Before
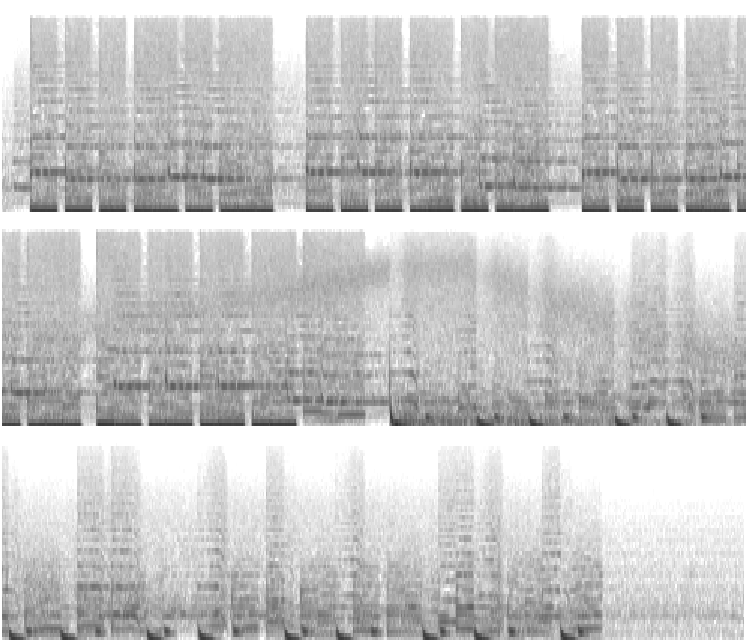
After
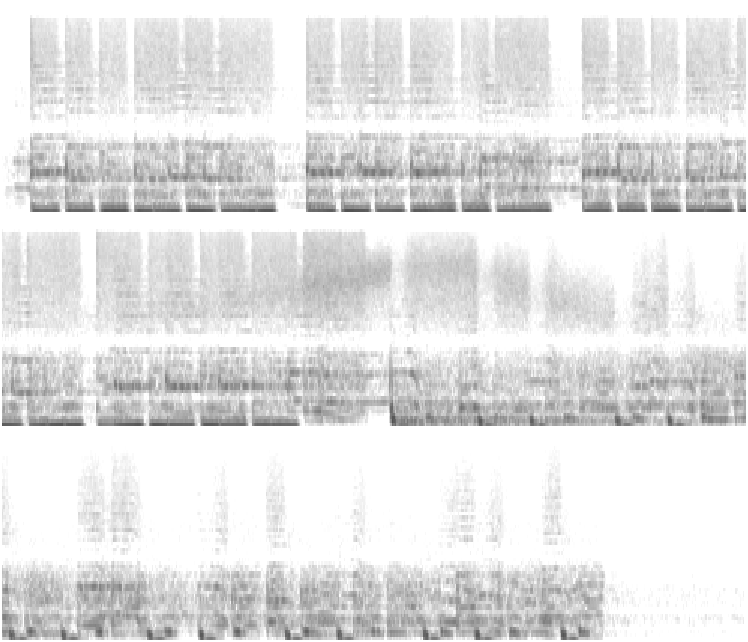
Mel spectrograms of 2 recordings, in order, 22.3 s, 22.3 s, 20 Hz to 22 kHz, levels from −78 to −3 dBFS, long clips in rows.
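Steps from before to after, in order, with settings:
in parallel at +0.5 dB: downward compressor 5 to 1, threshold −34 dBFS, peak gain reduction 11.5 dB
on the sum: phaser with its sweep stopped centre 380 Hz, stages 8
bit-depth reduction 8 bits, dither none
chorus effect 1.3 Hz, delay 16.5 ms, depth 4.4 ms
multiband upward and downward expander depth 70%
level −6 dB

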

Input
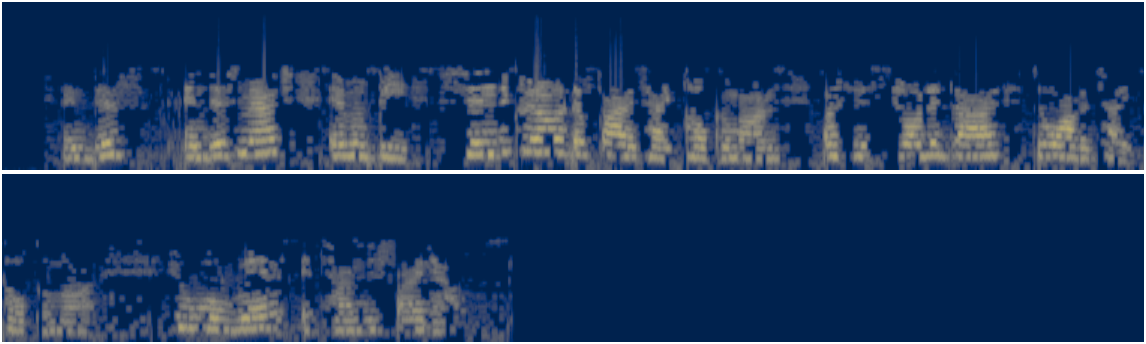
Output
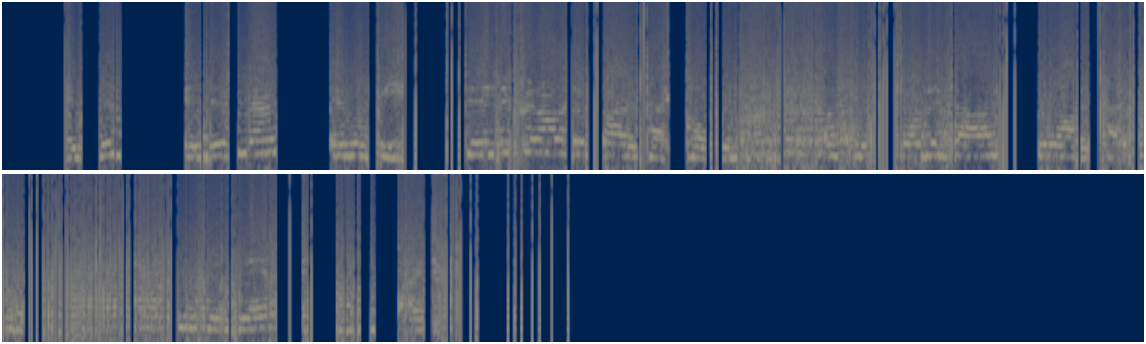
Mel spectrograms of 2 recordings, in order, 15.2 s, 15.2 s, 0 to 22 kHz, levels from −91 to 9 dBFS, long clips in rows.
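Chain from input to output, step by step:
low-shelf EQ 120 Hz −10 dB
noise reduction from a noise print of the clip's start 16 dB
parametric band 1,600 Hz +2.5 dB 0.53 octaves
feedback delay with all-pass diffusion 1,893 ms, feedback 50%, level −12.5 dB
brickwall limiter −22 dBFS, peak gain reduction 10 dB
rotating-speaker cabinet horn 8 Hz, later 1 Hz, at 0:00.54
bit-depth reduction 6 bits, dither none
envelope flattener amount 100%
level −5.5 dB

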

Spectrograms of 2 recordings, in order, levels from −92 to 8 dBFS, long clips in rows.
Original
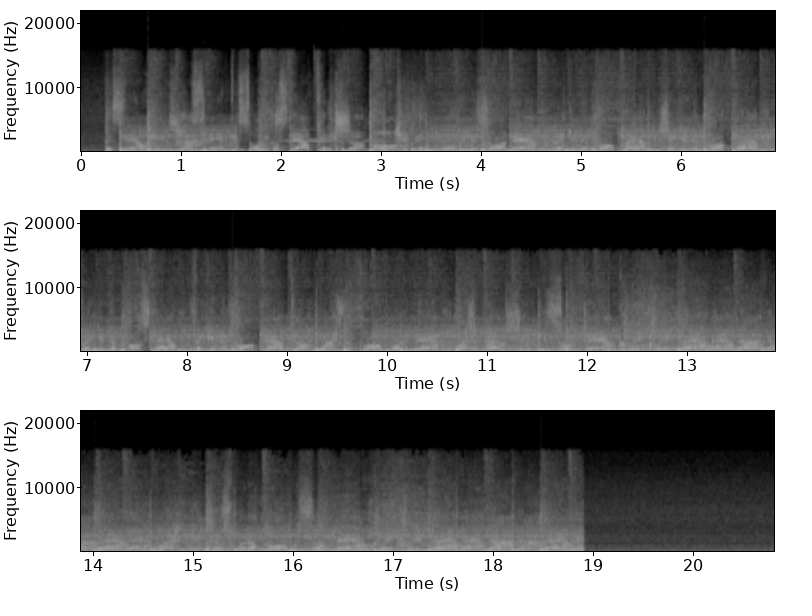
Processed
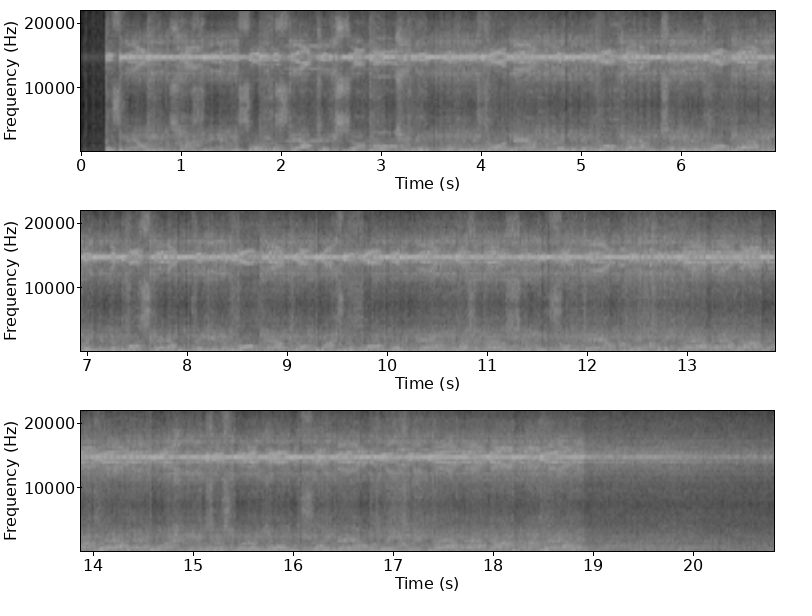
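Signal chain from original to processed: bad sample-rate conversion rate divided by 3×, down filtered, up zero stuff
high-pass filter 140 Hz 6 dB per octave
low-shelf EQ 180 Hz −3.5 dB
on a send: feedback delay with all-pass diffusion 1,236 ms, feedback 67%, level −15 dB
on the sum: convolution reverb RT60 0.30 s, pre-delay 7 ms, DRR 6 dB
in parallel at −5.5 dB: fuzz pedal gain 46 dB, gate −40 dBFS
on the sum: level −8 dB

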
